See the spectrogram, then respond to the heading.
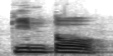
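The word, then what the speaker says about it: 均等: Quân và chữ đẳng từ này đọc là kinto kinto cả quân và đẳng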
